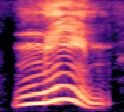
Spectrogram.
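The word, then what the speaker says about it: ميم: You pronounce Meem by bringing your lips together. Meem. So the makhraj is the lips. You cannot pronounce Meem without your lips touching.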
